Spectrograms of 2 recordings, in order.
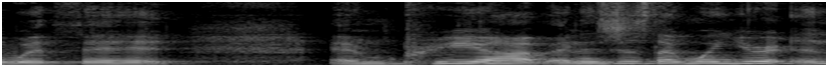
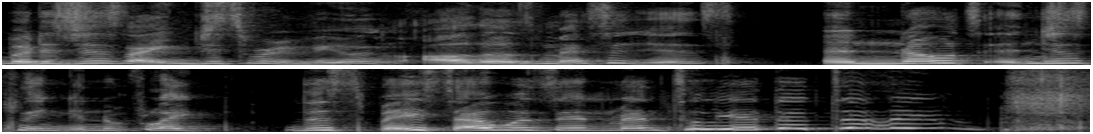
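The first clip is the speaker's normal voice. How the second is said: tearful, raised voice, talking through tears; 4 semitones higher, 5 dB louder than usual. Recalling being terrified with only seven months with the baby: crying while talking. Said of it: "I told myself I wasn't gonna cry".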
